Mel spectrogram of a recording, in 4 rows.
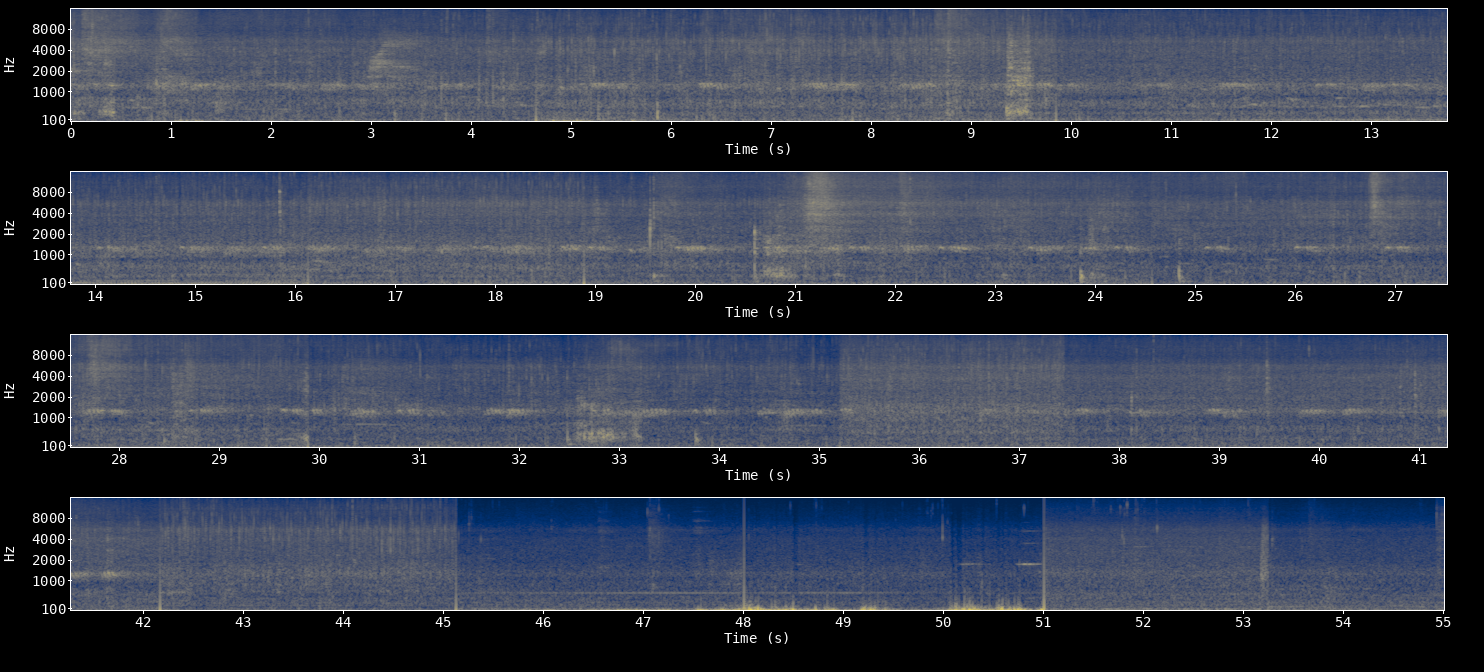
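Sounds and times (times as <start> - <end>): eggs sizzling in a pan: 0.0 - 45.2
spatula scraping a pan: 20.6 - 22.5.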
